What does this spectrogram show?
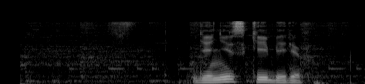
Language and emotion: Russian, neutral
